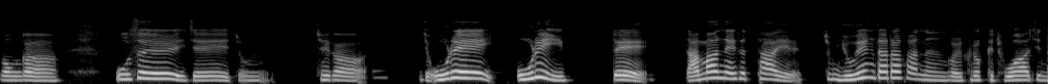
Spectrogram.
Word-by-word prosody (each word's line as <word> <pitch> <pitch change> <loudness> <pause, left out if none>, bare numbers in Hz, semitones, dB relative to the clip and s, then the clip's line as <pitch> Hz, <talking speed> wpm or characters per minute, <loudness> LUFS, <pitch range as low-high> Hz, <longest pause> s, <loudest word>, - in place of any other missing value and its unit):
뭔가 190 -3 -2 0.5
옷을 260 -1 +3
이제 190 -1 -3
좀 190 0 -10 0.5
제가 200 -5 -4 0.5
이제 200 -3 -7
오래 275 +2 +5 0.2
오래 270 +10 +5
입되 190 - -2 0.4
나만의 265 +8 +2
스타일 245 - -3 0.2
좀 240 -5 -4
유행 265 +10 +2
따라가는 265 -10 -1
걸 175 -1 -4
그렇게 200 +2 -6
좋아하진 200 +1 -2
210 Hz, 220 characters per minute, -21 LUFS, 190-260 Hz, 0.5 s, 오래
